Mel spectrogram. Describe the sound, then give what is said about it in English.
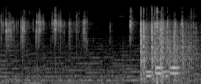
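Small hard dice rattle and click in quick bursts, then tumble and clatter across a tabletop in a louder, denser rush near the end, with no talking; the dice are rolled for a reflex save in a tabletop role-playing game. “Ah, there's the dice we know and love.”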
